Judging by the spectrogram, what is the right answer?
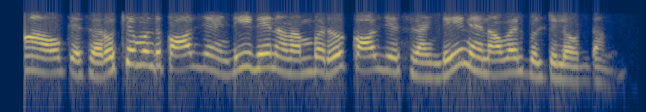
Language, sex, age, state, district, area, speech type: Telugu, other, 30-45, Andhra Pradesh, Chittoor, rural, conversation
